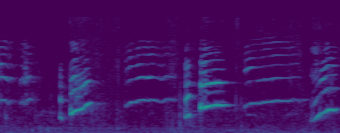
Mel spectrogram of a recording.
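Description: Long-haired domestic cats meowing repeatedly: about six meows, mostly short and rising in pitch, with one longer held meow near the end.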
